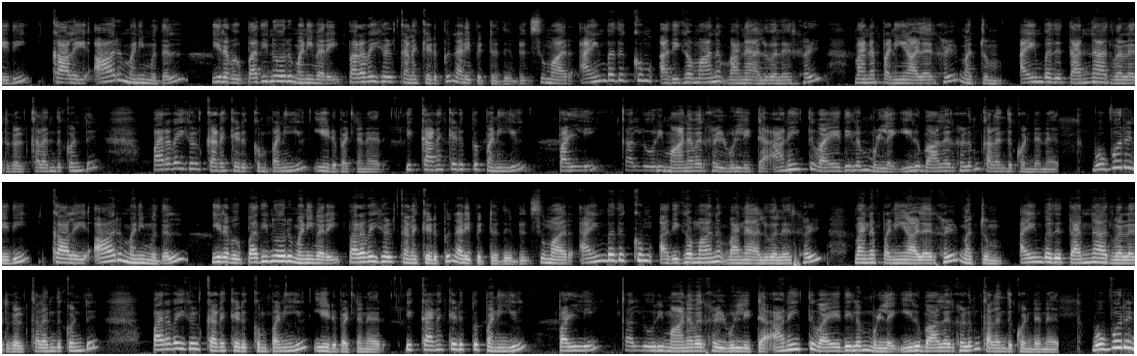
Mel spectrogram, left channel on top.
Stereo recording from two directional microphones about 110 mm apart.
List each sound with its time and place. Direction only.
0.0 s speech: 40° right (ahead or behind)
